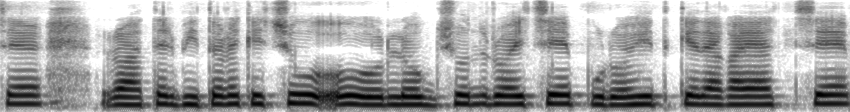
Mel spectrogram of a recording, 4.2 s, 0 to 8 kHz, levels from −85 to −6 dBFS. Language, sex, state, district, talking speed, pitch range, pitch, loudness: Bengali, female, West Bengal, Malda, 125 wpm, 210-230 Hz, 220 Hz, -12 LUFS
